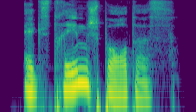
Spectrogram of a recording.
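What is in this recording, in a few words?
"Extremsportes", German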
